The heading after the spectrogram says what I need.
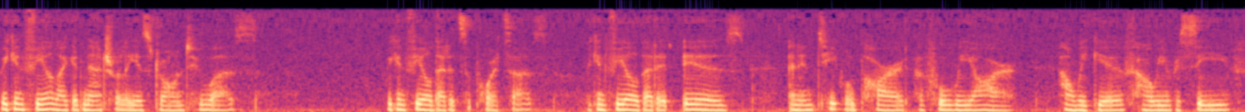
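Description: A woman guiding a meditation in a soft, breathy, near-whispered spa-like voice. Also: sits low, monotone, normal speed, a little hiss or hum, poor audio. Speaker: meditation guide. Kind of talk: guided meditation. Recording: meditation music under the voice. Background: music.

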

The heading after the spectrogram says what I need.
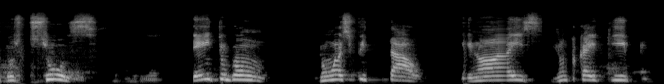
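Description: A middle-aged pastor with a São Paulo accent tells a story in an animated, slangy, emotional way during a casual podcast interview. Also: male voice, sits high. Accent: São Paulo Portuguese.

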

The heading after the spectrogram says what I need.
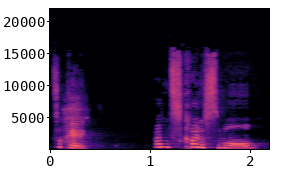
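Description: A tiny, timid young gnome , put on by a woman game master, squeaks high above any normal speaking voice. He stammers and begs in a shaky, jumpy way, with a voice that swoops widely. It is a tabletop game voice. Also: sing-song, normal speed, fairly bright tone, heavily acted. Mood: nervous. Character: small frightened young male gnome.

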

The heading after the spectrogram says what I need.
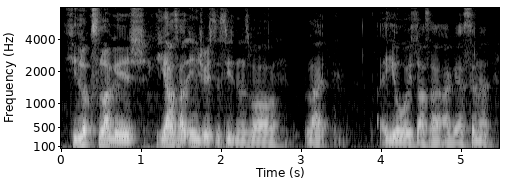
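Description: Young male with a slightly deep voice, London roadman accent, slangy and repetitive, chatting through a football debate. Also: fairly even intonation, a little fast, dark tone. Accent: London, urban roadman slang. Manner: slangy, repeats phrases, often ends on "innit".

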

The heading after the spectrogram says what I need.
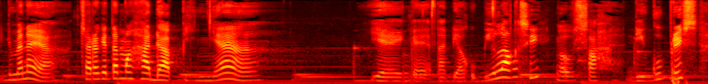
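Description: A woman's voice: medium pitch, lively intonation, moderate pace, music in the background. A young woman hosting her own podcast, talking casually and frankly in slangy speech, with English phrases dropped in. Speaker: podcast host. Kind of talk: casual solo podcast talk.

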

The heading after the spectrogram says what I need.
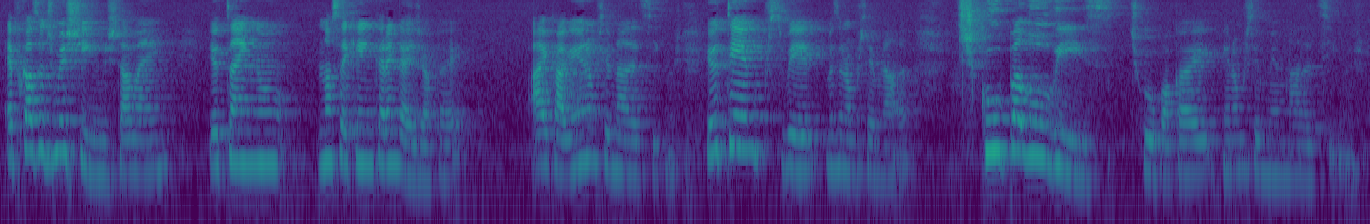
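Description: A woman's voice: medium pitch, expressive, a little fast, slight background noise. A teenage girl from Portugal with a European Portuguese accent, vlogging in a chatty, dramatic way and dropping English words into her talk. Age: teens. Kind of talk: casual chat to camera. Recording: echoey room with faint ambience.

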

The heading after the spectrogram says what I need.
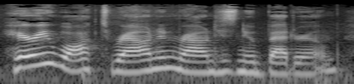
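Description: A woman's voice: mid-range voice, moderate pace, a little mellow. A woman reading a novel aloud in a casual way, joking about her own misreadings. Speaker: reader.

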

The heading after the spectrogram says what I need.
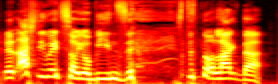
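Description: Lively woman, dry sound. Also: a little high, brisk, no room sound. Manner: animated, laughing, teasing. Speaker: podcast co-host. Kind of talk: casual group chat.

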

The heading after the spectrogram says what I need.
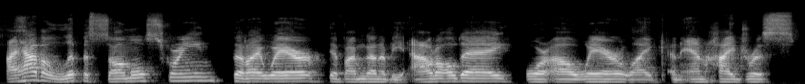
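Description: Casting: chatty skincare specialist, male, bright tone, rambling restarts. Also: mid-range voice, flat delivery, measured pace, few pauses. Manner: rambling, self-correcting, chatty. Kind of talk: casual panel chat.

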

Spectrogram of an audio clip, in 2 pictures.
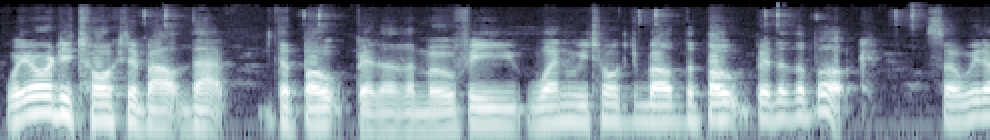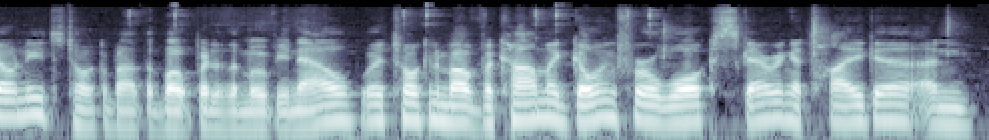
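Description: A man co-hosting a podcast, giving a relaxed, rambling recap of a story with plenty of fillers over an internet call. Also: mid-range voice, fast talker, few pauses, no room sound. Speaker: podcast co-host. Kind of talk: casual chat, summarizing a book. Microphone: video call. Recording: lagging internet call audio.

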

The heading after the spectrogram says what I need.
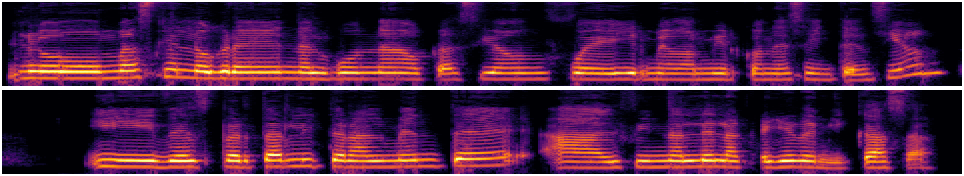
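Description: A young woman with a Mexican Spanish accent tells personal stories in a loose, chatty way. She fills pauses and tags her sentences with little questions. Her voice sits at a middling pitch, and the recording is dry and close. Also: flat delivery, warm tone, no echo. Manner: chatty, lots of fillers and tag questions. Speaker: guest telling personal stories. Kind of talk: casual storytelling.

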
